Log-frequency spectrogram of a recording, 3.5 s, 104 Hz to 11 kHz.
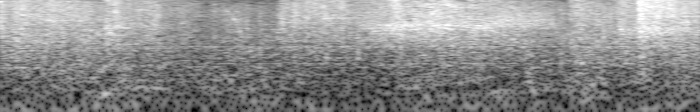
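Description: Earshot grenade launcher explosions in Armored Core 6 PvP combat, a continuous loud, broadband roar of blasts and mechanical rumble with no clear pauses.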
